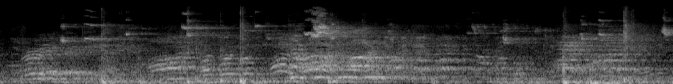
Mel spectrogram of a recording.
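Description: A volleyball is struck with a smack.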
